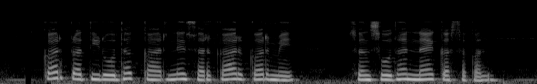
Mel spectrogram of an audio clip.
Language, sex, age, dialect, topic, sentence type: Maithili, female, 25-30, Southern/Standard, banking, statement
